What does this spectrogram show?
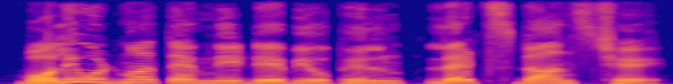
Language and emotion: Gujarati, neutral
